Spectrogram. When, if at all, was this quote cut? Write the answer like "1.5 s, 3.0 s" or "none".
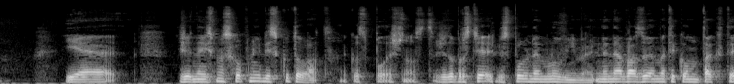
4.9 s, 5.9 s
